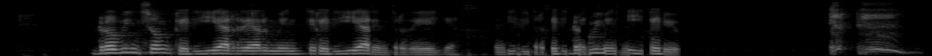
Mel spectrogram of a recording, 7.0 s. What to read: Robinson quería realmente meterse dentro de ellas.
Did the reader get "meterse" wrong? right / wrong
wrong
